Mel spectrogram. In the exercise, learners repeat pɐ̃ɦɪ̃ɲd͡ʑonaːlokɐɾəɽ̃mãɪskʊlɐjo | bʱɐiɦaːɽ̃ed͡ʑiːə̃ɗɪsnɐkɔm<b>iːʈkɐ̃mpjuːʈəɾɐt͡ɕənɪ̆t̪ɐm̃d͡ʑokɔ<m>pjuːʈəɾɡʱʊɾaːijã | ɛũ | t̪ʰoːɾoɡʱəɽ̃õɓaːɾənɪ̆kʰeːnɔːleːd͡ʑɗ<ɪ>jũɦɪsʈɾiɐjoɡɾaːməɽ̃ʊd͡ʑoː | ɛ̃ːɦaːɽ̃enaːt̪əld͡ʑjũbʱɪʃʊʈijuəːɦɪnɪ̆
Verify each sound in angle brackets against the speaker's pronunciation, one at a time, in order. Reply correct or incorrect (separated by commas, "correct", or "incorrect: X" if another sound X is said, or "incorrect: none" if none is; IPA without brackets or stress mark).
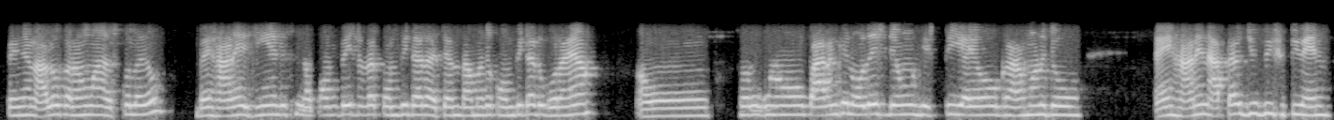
incorrect: p, correct, incorrect: i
